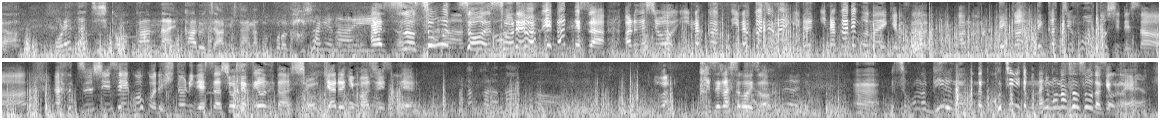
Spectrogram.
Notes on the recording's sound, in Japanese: 映画館でた直後、ネタバレしながら歩きながら。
